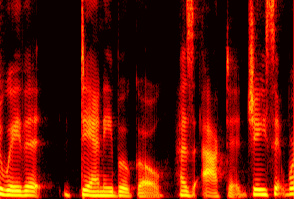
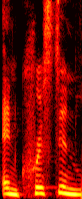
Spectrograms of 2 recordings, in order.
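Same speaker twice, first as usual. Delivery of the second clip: ordinary talk, nothing marked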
